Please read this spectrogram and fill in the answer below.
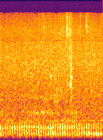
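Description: A steady low rumble with a fast, even pulse.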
